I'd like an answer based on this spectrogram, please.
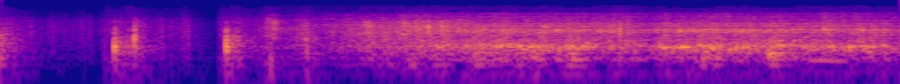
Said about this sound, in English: Open the window, son. I've a hankering to hear the big Rocky River rushing by down there in the gorge.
